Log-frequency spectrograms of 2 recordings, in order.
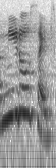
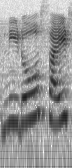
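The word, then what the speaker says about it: cnidocytes: area is derived from the needle blasts or needle sides which contain the stinging capsules or pneumatocytes see it is actually pronounced as needle needle sides or needle blasts but the spelling is cni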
